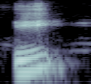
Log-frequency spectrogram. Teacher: Ele é um I com o lábio arredondado, então U, mais ou menos como o U francês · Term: I grego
